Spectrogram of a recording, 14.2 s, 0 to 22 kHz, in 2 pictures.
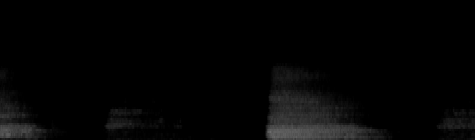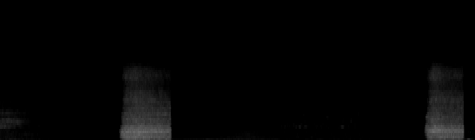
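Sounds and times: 
deliberate breathing in through the nose and out through the mouth: 0.0s - 8.2s, 8.9s - 14.2s.

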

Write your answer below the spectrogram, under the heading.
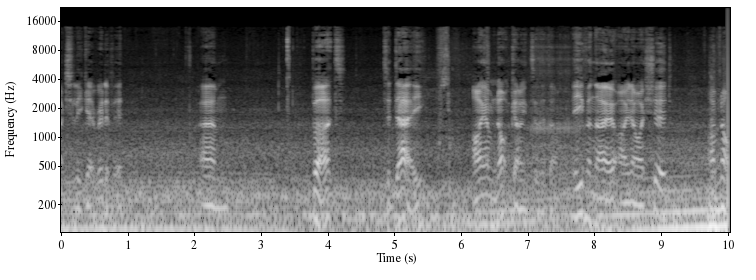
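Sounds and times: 
car engine droning inside a car loaded with junk: 0.0s - 10.0s
speech: 0.2s - 1.4s, 2.1s - 2.6s, 3.4s - 10.0s.

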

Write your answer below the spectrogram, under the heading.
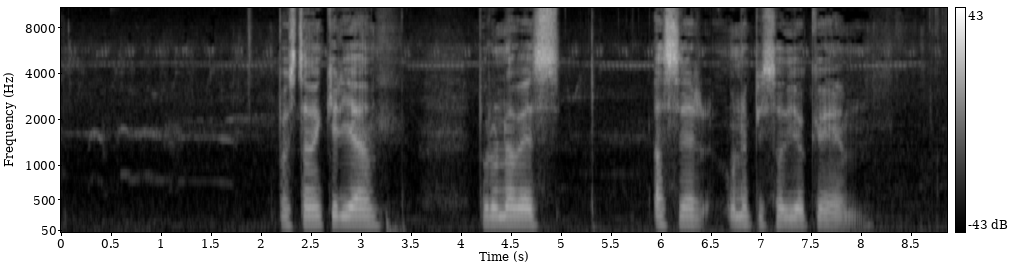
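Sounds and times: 
faint rooster crows before dawn: 0.0s - 2.2s, 5.0s - 5.9s
steady low rumble of pre-dawn ambience: 0.0s - 8.8s
speech: 2.2s - 3.4s, 4.2s - 5.0s, 5.9s - 8.2s.

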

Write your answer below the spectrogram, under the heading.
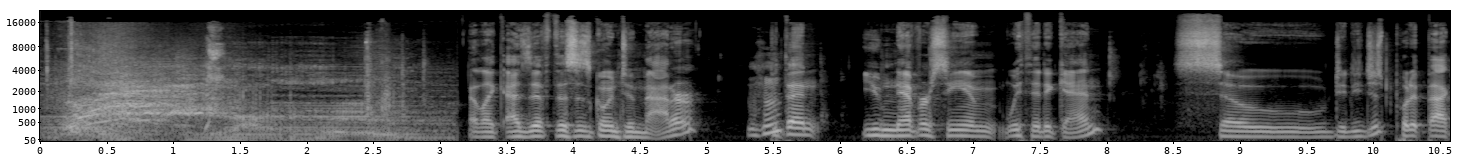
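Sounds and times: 
person imitating a loud triumphant roar: 0.2s - 2.5s
speech: 1.2s - 10.5s.

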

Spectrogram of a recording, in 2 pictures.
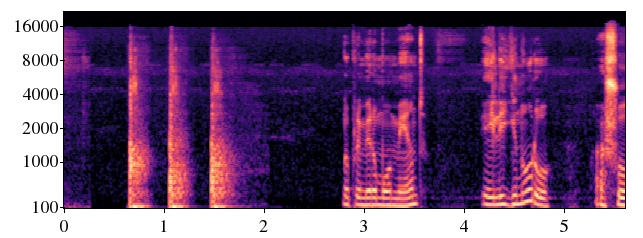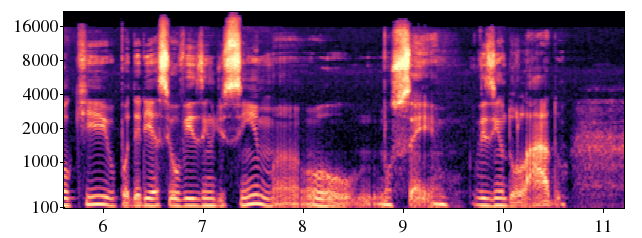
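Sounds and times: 
knocks on a wooden wardrobe: 0.6s - 1.9s
speech: 2.8s - 10.8s.

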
